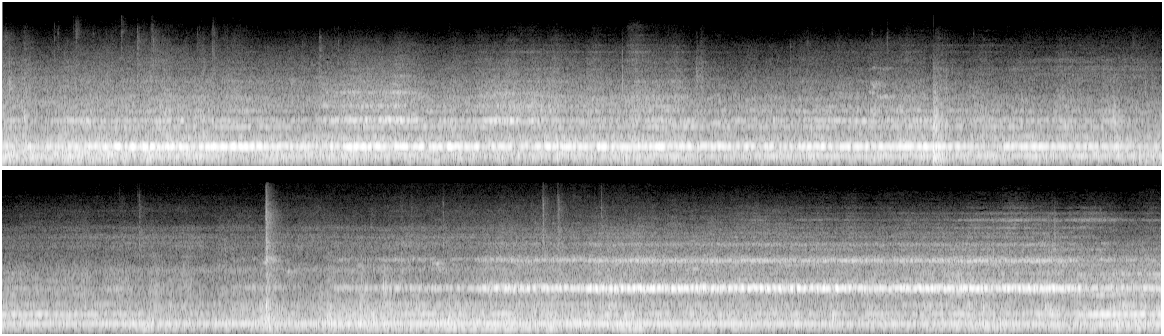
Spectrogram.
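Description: A train's motor whines with a steady hum.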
